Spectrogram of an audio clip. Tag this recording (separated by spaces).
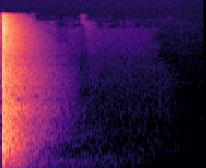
bag impact shot burst bang plastic explode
